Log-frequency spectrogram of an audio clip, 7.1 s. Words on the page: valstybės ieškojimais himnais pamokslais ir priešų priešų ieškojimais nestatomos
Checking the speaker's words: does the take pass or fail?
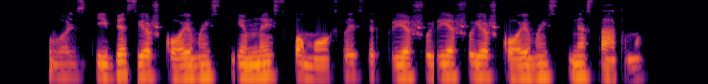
pass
